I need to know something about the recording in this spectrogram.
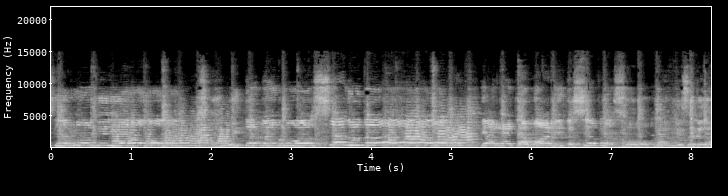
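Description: Mariachi band playing a song live: brass melody with held, wavering notes over guitar accompaniment.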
